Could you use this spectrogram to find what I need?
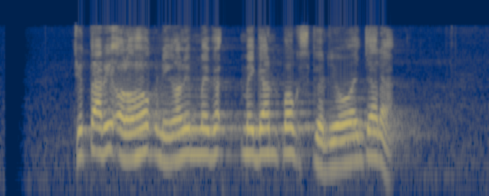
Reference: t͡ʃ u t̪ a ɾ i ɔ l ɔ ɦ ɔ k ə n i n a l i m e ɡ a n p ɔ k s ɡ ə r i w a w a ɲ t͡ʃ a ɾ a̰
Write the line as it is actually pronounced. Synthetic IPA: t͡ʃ u t̪ a ɾ i ɔ l ɔ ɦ ɔ k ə n i ŋ a l i m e ɡ a n p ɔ k s ɡ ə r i w a w a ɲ t͡ʃ a ɾ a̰

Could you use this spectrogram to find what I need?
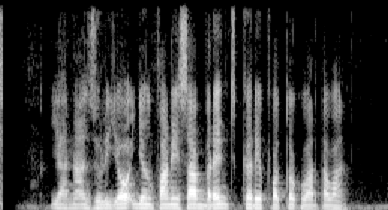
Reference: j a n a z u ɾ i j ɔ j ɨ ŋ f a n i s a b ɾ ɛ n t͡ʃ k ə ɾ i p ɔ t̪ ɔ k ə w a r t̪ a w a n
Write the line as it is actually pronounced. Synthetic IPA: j a n a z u l i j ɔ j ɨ ŋ f a n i s a b ɾ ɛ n t͡ʃ k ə ɾ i p ɔ t̪ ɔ k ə w a r t̪ a w a n

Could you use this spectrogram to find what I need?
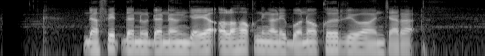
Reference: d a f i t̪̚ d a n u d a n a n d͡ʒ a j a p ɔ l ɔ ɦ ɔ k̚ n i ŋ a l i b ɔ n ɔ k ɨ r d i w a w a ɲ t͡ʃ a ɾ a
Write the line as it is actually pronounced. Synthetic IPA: d a f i t̪̚ d a n u d a n a ŋ d͡ʒ a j a ʔ ɔ l ɔ ɦ ɔ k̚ n i ŋ a l i b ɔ n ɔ k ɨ r d i w a w a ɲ t͡ʃ a ɾ a

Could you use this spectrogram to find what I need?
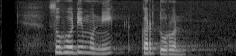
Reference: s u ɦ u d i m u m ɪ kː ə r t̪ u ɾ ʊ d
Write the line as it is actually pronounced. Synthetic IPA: s u ɦ u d i m u n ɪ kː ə r t̪ u ɾ ʊ n

